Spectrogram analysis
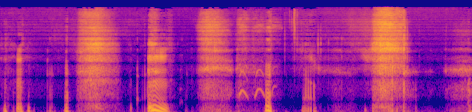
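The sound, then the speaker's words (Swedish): A sitting person's heavy panting with snorting, long breathy huffs mixed with short grunts and groaning strains, repeating irregularly over several seconds with no speech. “Ja, men du sitter ju bara och fröstar och flåsar.”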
